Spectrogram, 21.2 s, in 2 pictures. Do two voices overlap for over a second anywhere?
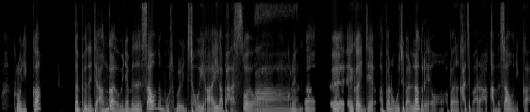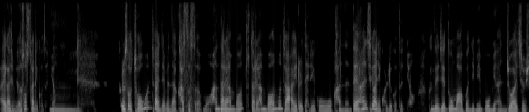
No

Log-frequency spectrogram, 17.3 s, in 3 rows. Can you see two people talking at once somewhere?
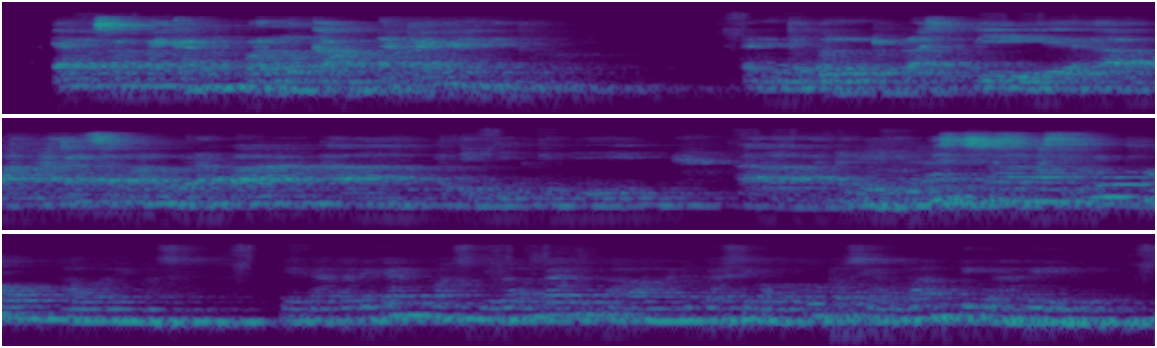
Yes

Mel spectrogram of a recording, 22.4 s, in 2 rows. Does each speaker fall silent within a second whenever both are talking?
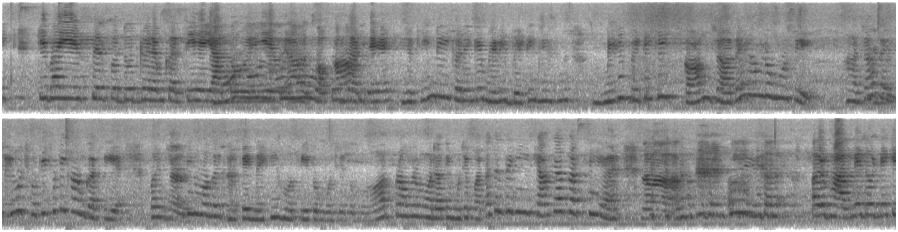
No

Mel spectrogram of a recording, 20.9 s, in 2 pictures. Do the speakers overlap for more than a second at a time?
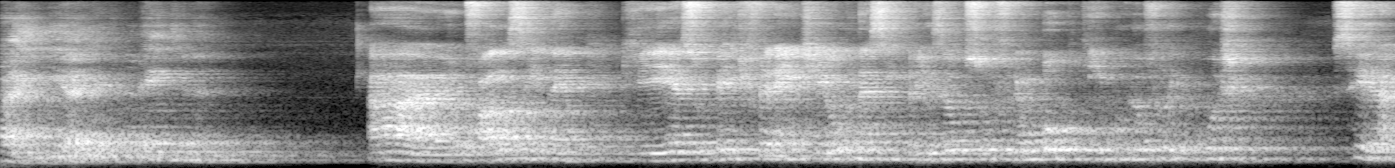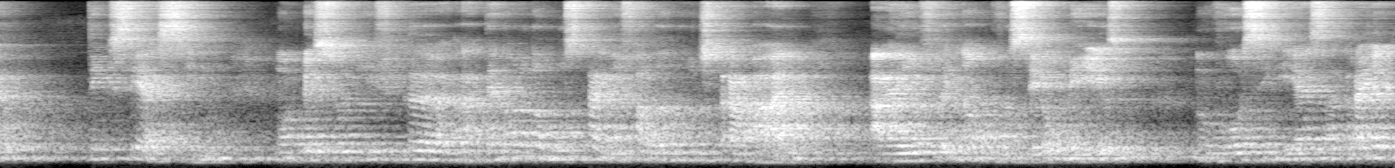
No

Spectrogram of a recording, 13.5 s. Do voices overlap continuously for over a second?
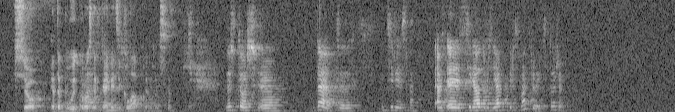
Yes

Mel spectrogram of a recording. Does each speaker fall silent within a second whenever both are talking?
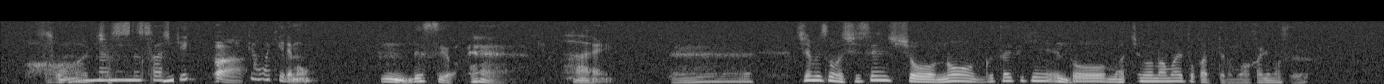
No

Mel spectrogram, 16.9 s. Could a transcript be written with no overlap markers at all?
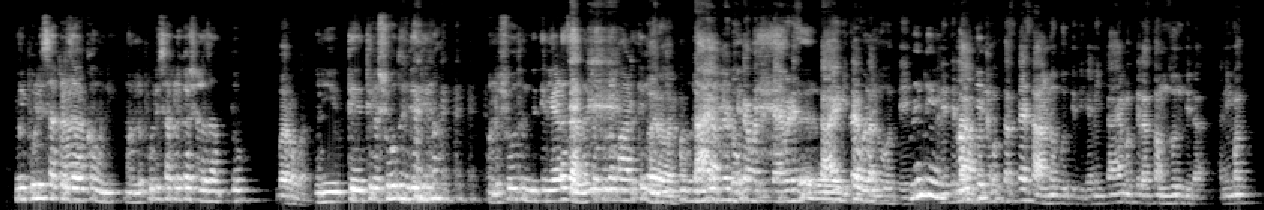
No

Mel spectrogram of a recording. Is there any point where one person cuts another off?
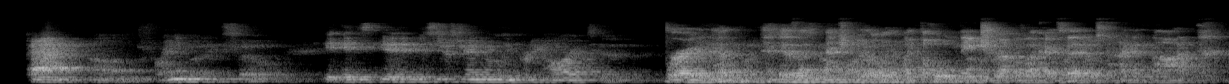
Yes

